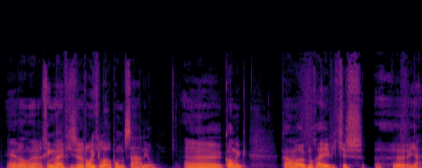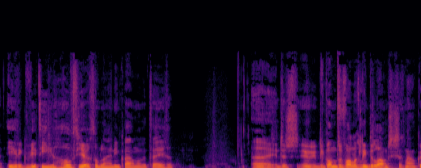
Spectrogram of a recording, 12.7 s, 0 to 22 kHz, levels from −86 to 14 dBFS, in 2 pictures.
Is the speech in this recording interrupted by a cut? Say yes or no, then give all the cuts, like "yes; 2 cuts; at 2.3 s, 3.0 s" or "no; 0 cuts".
no; 0 cuts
